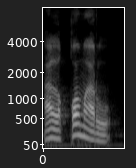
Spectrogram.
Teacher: kita masih dapat dengan jelas mendengar sukun pada huruf lam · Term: huruf Qamari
